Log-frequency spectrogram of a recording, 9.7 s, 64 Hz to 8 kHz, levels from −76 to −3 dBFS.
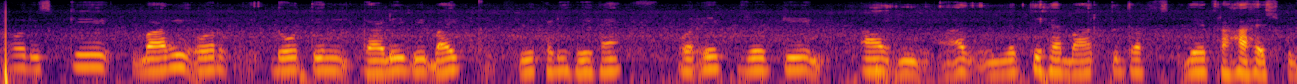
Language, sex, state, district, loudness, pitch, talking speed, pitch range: Hindi, male, Rajasthan, Bikaner, -25 LUFS, 135 Hz, 175 wpm, 130-145 Hz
